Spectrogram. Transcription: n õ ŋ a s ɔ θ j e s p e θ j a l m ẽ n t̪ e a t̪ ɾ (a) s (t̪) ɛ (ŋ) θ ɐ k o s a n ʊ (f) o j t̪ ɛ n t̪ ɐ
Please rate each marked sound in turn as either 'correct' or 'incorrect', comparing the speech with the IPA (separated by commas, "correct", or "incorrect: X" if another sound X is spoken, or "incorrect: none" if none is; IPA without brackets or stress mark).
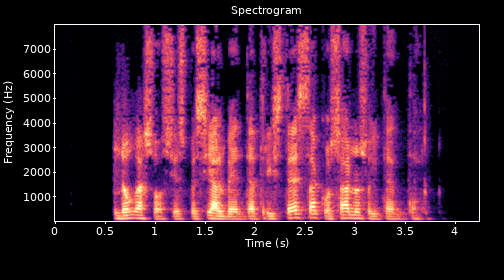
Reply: incorrect: i, correct, incorrect: none, incorrect: s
